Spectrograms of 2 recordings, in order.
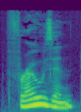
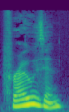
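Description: The two takes are said the same way.

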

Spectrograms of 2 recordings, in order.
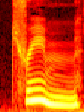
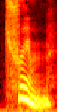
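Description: First: The word is drawn out longer. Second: The word is said short and clipped.

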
